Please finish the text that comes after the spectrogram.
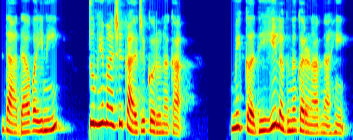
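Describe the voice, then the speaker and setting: A woman's voice: mid-range voice, big pitch swings, a little slow, warm tone. A woman voicing a pious, resolute young unmarried woman in a storybook tale, earnest and firm. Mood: calm, devout, firm. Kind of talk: storybook character acting.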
